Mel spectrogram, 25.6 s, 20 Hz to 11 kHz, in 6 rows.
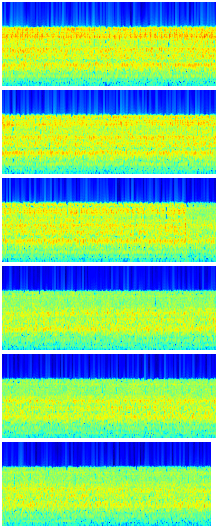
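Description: An engine idling steadily at about 600 RPM, a loud continuous low rumble with constant vibration that runs unchanged throughout, no voices.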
